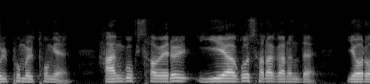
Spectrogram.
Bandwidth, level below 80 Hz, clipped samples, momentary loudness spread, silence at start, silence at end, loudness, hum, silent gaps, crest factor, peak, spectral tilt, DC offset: 9.4 kHz; -56 dBFS; under 0.1%; 11 LU; 0 s; 0 s; -24 LUFS; none; none; 20 dB; -4 dBFS; -6.5 dB/octave; under 0.1%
